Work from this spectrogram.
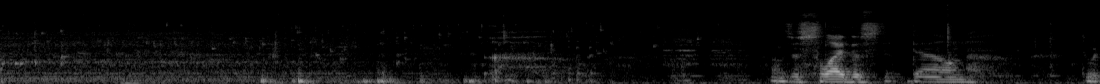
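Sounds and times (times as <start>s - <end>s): water trickling in toilet tank: 0.0s - 8.3s.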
